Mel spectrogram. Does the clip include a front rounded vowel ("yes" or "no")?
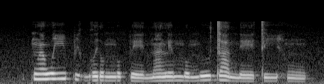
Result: no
